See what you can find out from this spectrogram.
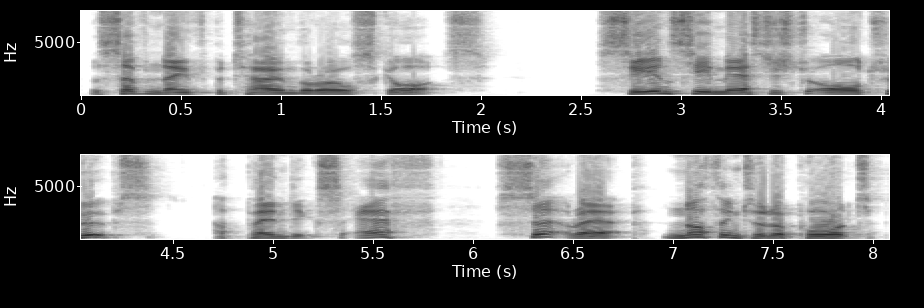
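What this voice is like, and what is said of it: Put-on Edinburgh Scottish accent. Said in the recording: “I'm going to try and do my best Morningside Edinburgh accent ... This is my best Edinburgh accent”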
